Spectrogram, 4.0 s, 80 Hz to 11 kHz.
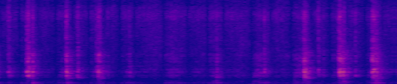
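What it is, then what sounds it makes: Scratch-art card being scratched. A wooden stylus scratches fine strokes across a flat sheet of scratch-art paper held on a table, cutting through the black coating to the colored foil layer beneath. Short, dry scraping strokes come in quick, uneven bursts with a bright, papery rasp centered around 1.7 kHz, separated by a softer continuous scratching in the middle.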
